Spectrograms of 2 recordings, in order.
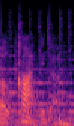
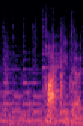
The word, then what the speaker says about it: Al-Qaeda: And you can see that you have the authentic pronunciation for Al-Qaeda, because of course my family speak Arabic. Al-Qaeda, it's not easy to say even in Arabic.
